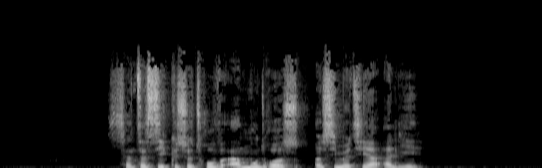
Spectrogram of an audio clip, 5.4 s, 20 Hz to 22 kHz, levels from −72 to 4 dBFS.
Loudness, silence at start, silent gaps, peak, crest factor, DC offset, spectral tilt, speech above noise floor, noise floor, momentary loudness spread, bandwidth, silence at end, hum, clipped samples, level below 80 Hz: -19 LUFS; 1.1 s; none; -2 dBFS; 20 dB; under 0.1%; -4 dB/octave; 50 dB; -69 dBFS; 12 LU; 16 kHz; 1.25 s; none; under 0.1%; -58 dBFS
